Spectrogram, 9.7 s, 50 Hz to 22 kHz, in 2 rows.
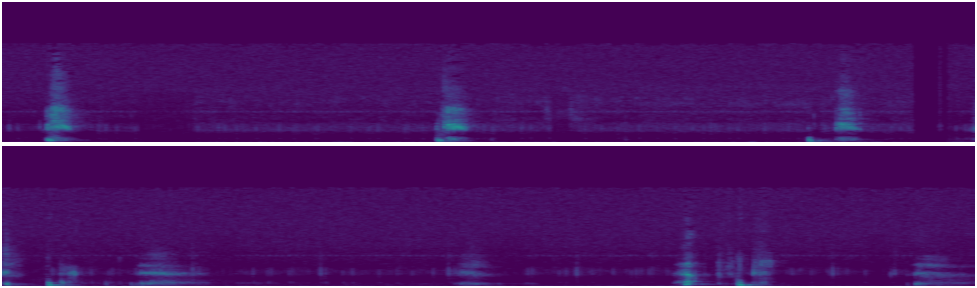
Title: stiffled sneezing fit edit loop 5 ½ minutes. #sneezingfit #stiffled #sneezing #achoo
